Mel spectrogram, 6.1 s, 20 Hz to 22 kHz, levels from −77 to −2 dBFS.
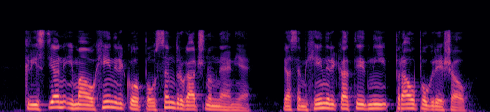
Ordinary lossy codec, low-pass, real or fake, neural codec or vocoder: none; 7.2 kHz; real; none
